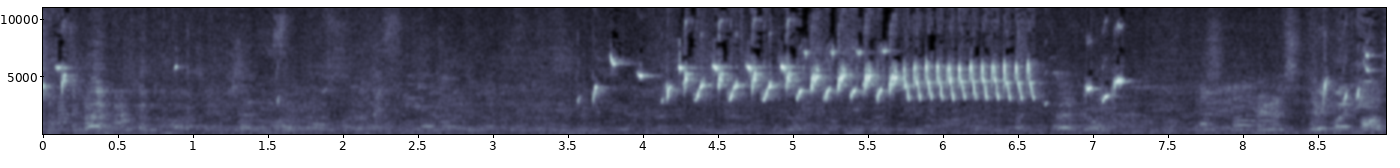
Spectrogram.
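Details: Authentic Widani song of a European goldfinch: after scattered twitters, a sustained, rapid, buzzy trill of repeated metallic notes lasts about three seconds, while people chatter in the background.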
